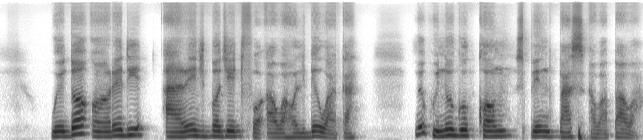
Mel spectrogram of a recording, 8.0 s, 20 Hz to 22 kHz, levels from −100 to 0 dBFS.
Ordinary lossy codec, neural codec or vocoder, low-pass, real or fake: none; autoencoder, 48 kHz, 32 numbers a frame, DAC-VAE, trained on Japanese speech; none; fake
